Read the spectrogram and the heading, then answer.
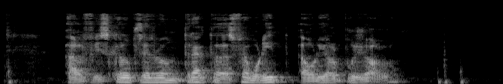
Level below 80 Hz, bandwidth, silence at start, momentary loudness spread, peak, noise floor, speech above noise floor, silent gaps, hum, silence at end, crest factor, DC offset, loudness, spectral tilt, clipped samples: -48 dBFS; 11.5 kHz; 0.05 s; 11 LU; -10 dBFS; -58 dBFS; 33 dB; none; none; 0.4 s; 18 dB; under 0.1%; -25 LUFS; -5 dB/octave; under 0.1%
